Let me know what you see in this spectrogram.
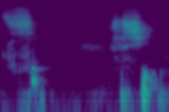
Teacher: this u is unpronounced. However, you have to keep one moa. It has two moras, two beats.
